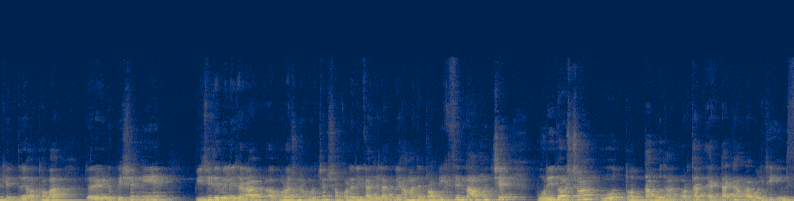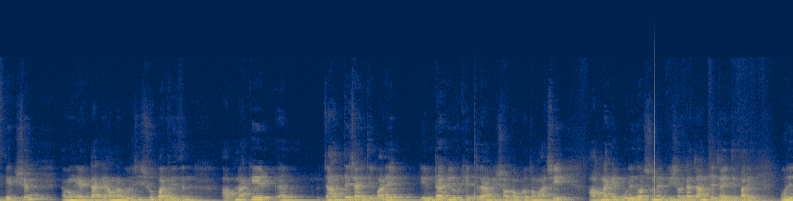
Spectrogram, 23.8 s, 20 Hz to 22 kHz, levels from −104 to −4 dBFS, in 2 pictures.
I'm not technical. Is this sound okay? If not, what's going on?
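No. There are two loud pops, at 19.04 to 19.06 s and 21.73 to 21.75 s. Each is a single sharp thump, likely an electrical jolt, with the sound continuing underneath rather than cutting out.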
